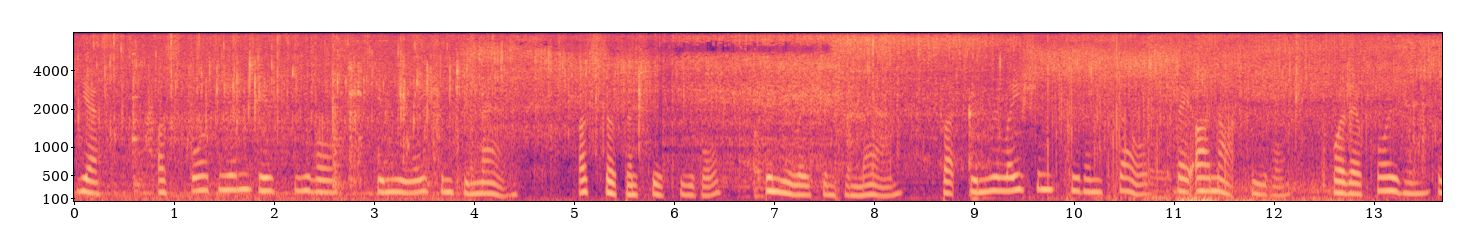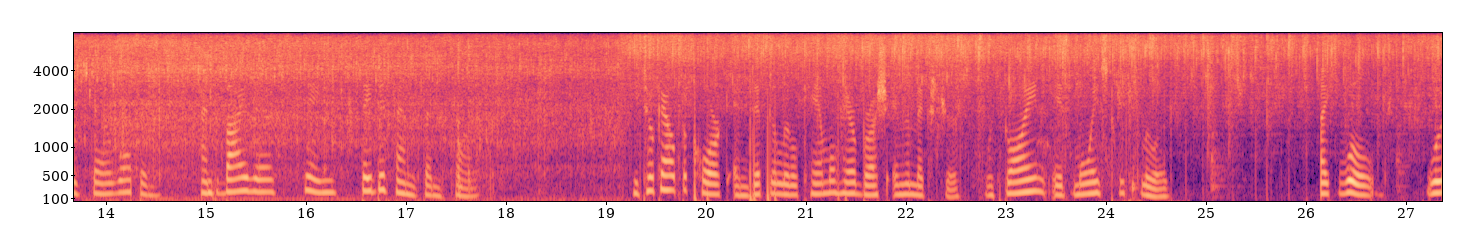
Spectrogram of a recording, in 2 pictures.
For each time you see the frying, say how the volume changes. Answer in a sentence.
You can hear the frying from 0.0 to 27.3 s, at a steady volume.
